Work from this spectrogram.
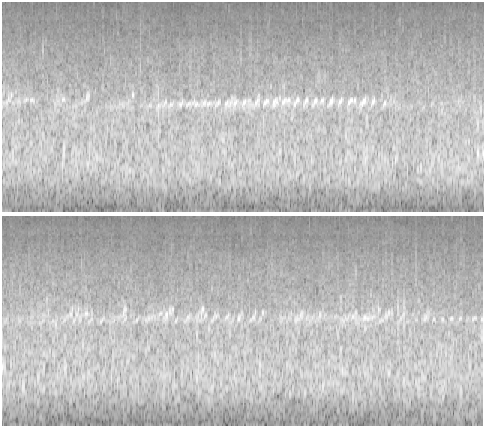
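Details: Kajika frog calling from a clear stream: a fast, bright, bird-like trill early on, then softer intermittent chirps and a thinner trill, over the continuous roar of running water.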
